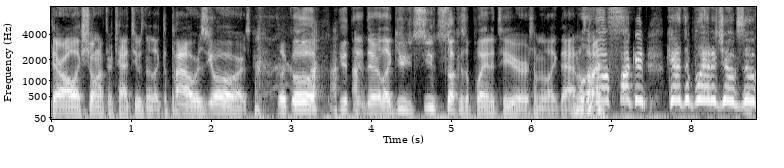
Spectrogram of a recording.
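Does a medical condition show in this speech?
No.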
